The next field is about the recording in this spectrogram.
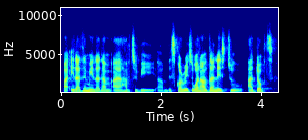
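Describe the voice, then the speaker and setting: A woman's voice: sits low, a little fast, sharp tone. A woman guest in an interview, speaking earnestly with frequent restarts and easy laughter. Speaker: guest, operations manager. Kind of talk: conversational interview.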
